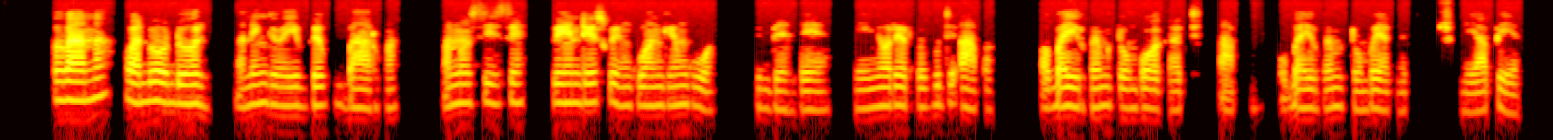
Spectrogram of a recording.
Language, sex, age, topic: Ndau, female, 18-24, health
